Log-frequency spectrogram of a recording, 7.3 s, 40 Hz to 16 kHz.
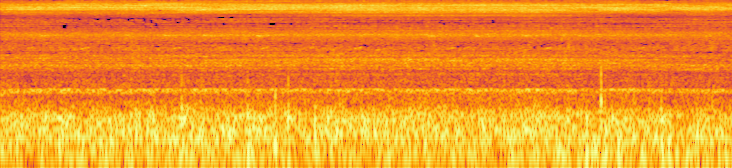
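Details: Restored 1974 dual-fuel Coleman stove with new valve, first tank: steady, even hissing roar with no sputter or pulsing, clean flame; running healthy.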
